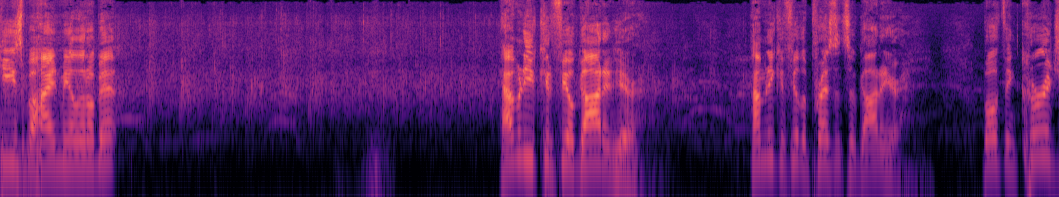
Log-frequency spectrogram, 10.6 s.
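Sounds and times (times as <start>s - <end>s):
faint voices and cheers: 0.0s - 3.9s, 5.2s - 7.6s
audience applause: 0.0s - 7.6s
speech: 0.2s - 1.3s, 5.0s - 6.5s, 7.5s - 9.2s, 9.8s - 10.5s.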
